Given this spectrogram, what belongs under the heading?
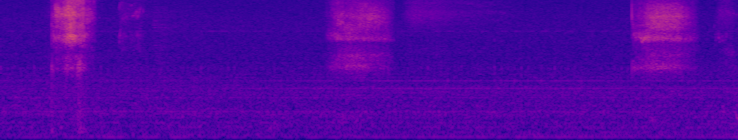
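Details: An overweight pet cat snoring while napping.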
